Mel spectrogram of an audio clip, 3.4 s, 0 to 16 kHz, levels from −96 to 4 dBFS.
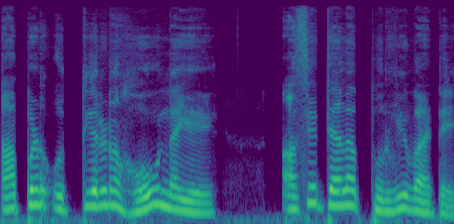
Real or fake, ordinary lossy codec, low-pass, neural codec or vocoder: fake; none; 14.4 kHz; codec, 32 kHz, 1.9 kbps, SNAC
